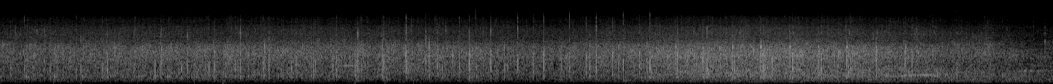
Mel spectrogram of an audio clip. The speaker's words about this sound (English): So graduates, I'm going to ask you to stand up, turn around, and join me in applauding your family and friends to say thank you. So let's give it to them a round of applause.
